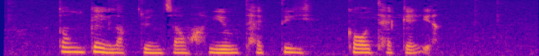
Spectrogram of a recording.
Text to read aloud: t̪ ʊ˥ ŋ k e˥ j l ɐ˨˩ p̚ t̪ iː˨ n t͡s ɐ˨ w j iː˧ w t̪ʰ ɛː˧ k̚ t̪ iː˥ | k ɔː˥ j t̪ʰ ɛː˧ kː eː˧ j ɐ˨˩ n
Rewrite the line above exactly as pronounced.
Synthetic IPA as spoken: t̪ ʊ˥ ŋ k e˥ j l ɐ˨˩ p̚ t̪ yː˨ n t͡s ɐ˨ w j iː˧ w t̪ʰ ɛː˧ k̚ t̪ iː˥ | k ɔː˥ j t̪ʰ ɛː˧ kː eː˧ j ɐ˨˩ n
